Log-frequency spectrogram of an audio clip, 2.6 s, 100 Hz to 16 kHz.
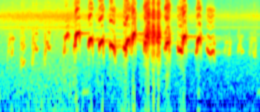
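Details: Songbird recorded on 8 September 2023 singing nonstop on an outing: a rapid run of clear, whistled notes jumping up and down in pitch with a few sliding phrases, in a quiet setting.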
